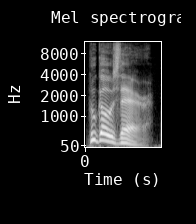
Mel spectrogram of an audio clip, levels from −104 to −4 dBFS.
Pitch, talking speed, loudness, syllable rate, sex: 155 Hz, 140 wpm, -16 LUFS, 4.0 syllables/s, male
